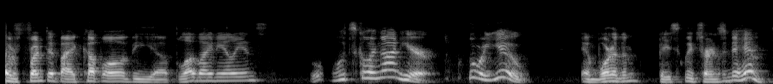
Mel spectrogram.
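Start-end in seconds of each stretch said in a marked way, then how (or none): 3.1-5.3 startled Smee. Acted. Smee confronted by aliens, startled and stammering. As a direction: stumble out a frightened question.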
